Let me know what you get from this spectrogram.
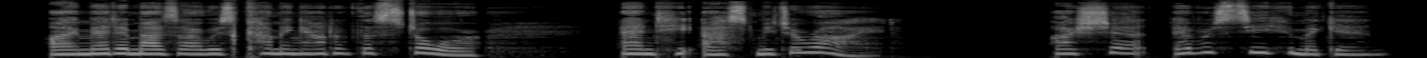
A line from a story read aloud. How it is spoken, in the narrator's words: Melissa returned faintly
